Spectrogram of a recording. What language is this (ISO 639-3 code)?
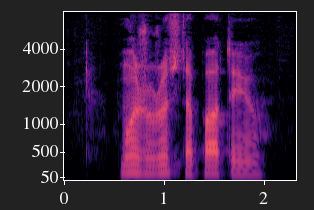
pus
